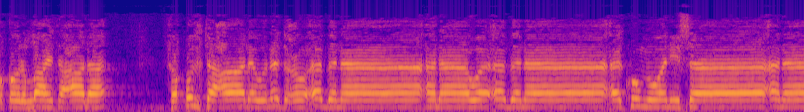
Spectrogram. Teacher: وأهل بلادنا هذه في أغلب الأحيان يقلقلون الميم الساكنة قبل الواو والفاء · Term: قلقلة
